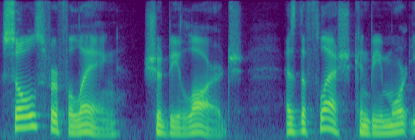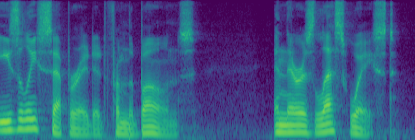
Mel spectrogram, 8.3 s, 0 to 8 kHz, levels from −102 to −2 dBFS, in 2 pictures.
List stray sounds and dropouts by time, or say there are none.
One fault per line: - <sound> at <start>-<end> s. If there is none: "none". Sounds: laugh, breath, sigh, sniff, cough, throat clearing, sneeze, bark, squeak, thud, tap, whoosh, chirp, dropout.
none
